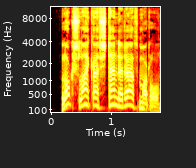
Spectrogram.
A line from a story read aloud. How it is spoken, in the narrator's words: he said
